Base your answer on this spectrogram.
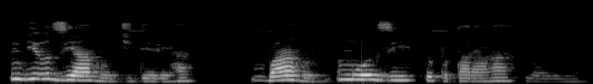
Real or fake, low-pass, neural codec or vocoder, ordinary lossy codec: real; none; none; none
